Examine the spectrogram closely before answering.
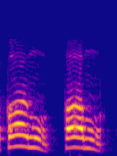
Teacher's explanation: خفف الميم شوية هي مضمومة لكن هي مرققة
